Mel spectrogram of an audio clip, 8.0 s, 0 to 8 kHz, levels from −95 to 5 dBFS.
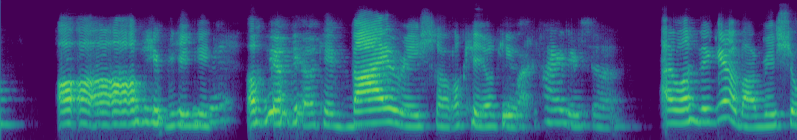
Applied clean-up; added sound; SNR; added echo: neural mask model Resemble Enhance denoiser.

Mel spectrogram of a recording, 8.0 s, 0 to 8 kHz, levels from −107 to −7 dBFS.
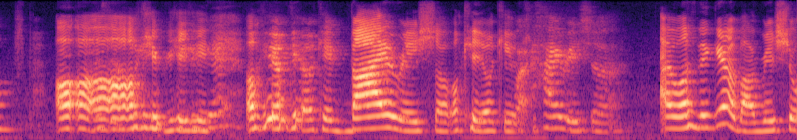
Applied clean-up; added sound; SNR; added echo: none; none; none; none.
